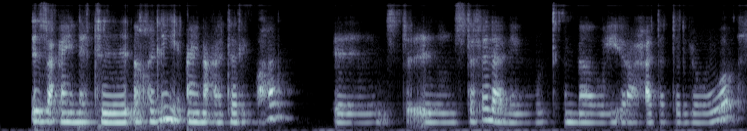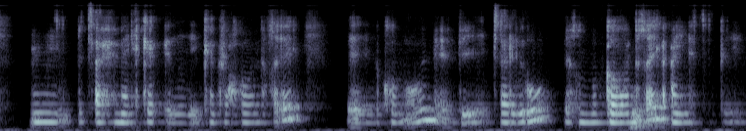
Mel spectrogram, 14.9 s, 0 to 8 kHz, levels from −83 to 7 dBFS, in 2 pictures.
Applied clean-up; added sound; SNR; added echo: neural mask model DeepFilterNet 3.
